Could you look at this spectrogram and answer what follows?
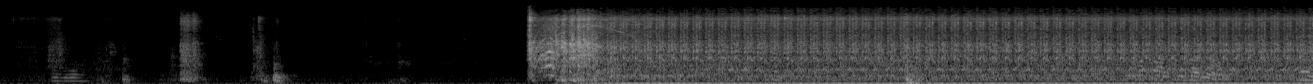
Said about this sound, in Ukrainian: звук двигуна не той, так тобі таке відчуття, як щось підстукує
